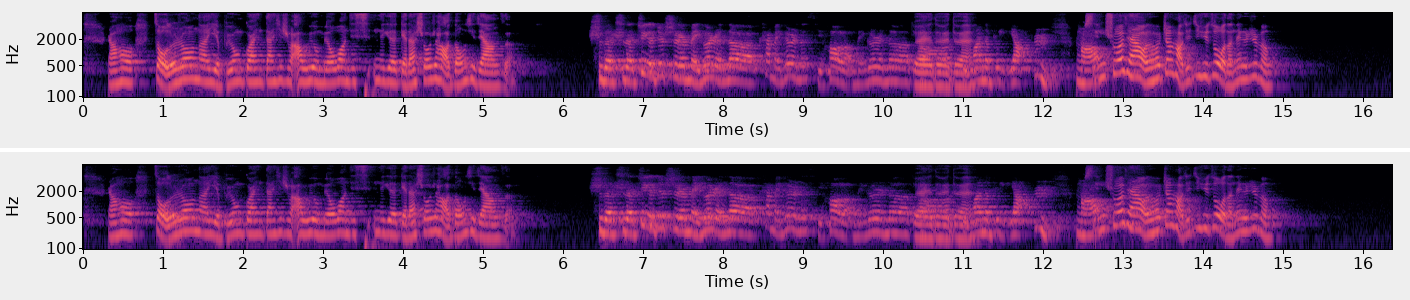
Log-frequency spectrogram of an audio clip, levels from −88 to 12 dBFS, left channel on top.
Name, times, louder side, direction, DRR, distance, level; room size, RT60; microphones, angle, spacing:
voice 1, 0.0-5.4 10.4-11.2 12.4-14.9, left 4 dB, 30° left, 15 dB, 0.4 m, -25 dB
voice 2, 6.3-12.1 12.5-12.7, left 2 dB, 75° left, 0 dB, 1.7 m, -28 dB
18.0 x 7.3 x 7.4 m, 1.0 s
head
